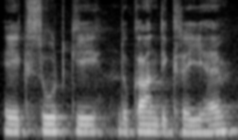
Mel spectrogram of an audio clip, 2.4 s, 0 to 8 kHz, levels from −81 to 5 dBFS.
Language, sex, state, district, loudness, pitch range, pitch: Hindi, male, Himachal Pradesh, Shimla, -19 LUFS, 115-120 Hz, 115 Hz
